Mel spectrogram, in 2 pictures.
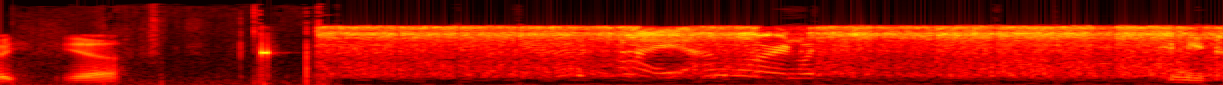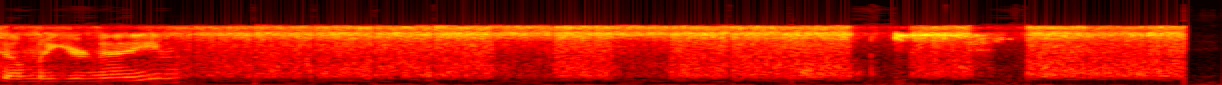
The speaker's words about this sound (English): You have to hear it. it's kind of under the the staticky noise. You can hear it right yeah. kind of underneath.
